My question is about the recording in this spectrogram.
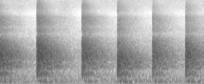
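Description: Chalk tapping on a chalkboard while writing: six short, sharp taps at a fairly even pace of two to three a second, each dying away quickly.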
